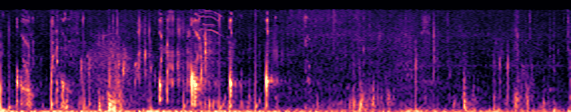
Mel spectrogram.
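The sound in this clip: Soft wet gulps and mouth sounds of someone drinking Pale Ale from a glass bottle, a run of small swallows and clicks at a moderate level with no clear speech.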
